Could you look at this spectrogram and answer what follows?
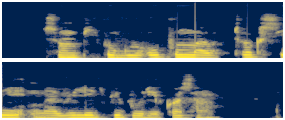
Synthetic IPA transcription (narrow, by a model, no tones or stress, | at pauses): sɔ̃mpʰi̥poɡoʔopʰũnmatʰɔksinavilid͡ʒpipodekʰɔsãm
